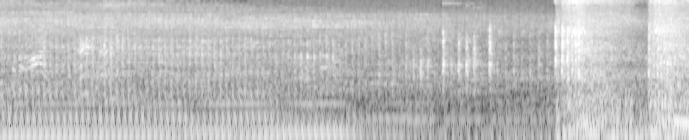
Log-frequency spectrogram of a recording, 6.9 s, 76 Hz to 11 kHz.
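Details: 1999 Yamaha Bear Tracker 250 ATV after fuel flush and carb cleaning, Seafoam in float bowl, choke off: even single-cylinder putter about four beats a second with a brief throttle blip; runs steadily, smoke from Seafoam burning carbon.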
